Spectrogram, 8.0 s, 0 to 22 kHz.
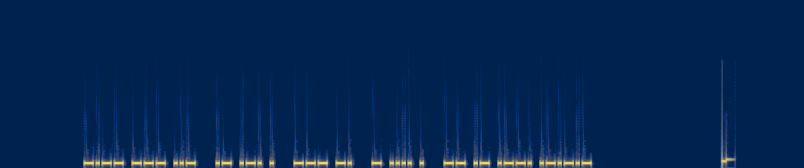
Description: Morse code, heard as a keyed tone, about 40 wpm, 700 Hz. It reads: YOU ARE ON THE MAP.
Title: Sentences from Top 1000 Words - Review Part 2 - 40wpm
